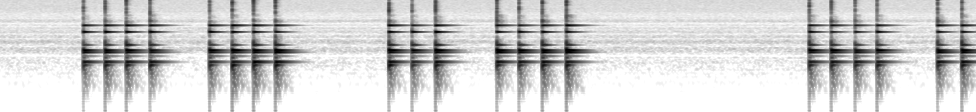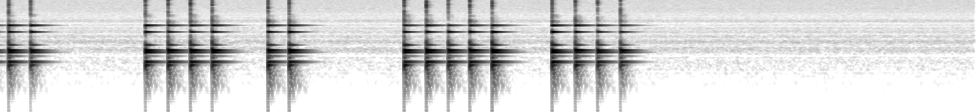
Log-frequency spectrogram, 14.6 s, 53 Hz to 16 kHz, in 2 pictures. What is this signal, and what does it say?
Tap code, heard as taps on a metal pipe, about 6 knocks a second. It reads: TO TRY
